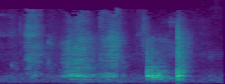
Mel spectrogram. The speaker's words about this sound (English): He just fell off of his chair.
